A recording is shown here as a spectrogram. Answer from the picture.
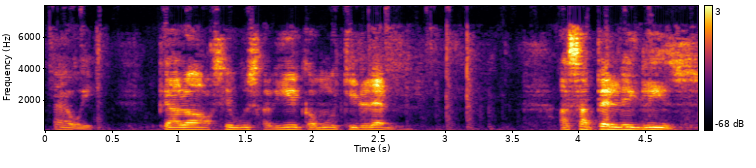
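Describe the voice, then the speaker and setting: At a moderate pace, a man speaks in a medium pitch with a dark, mellow, somewhat breathy tone and fairly even intonation, with audible room echo. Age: 70s. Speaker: preacher. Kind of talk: sermon.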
